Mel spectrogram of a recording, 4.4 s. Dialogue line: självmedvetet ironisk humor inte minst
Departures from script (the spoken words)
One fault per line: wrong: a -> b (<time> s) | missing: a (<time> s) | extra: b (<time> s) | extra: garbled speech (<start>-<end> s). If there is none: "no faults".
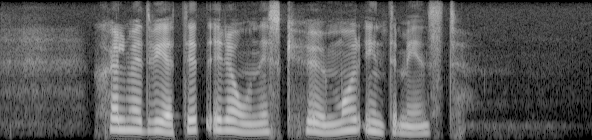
no faults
